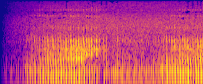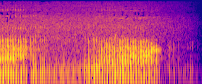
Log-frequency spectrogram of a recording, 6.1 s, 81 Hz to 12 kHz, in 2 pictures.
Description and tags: Blissful Kitty Purring Loudly
This kitty purrs loud enough to wake me up in the middle of the night. (She registers about a 6.4 on the Richter scale.) If you're looking for the sound of a VERY happy cat, this is it.
loud, loudly, kitty, contented, blissful, happy, purring, cat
